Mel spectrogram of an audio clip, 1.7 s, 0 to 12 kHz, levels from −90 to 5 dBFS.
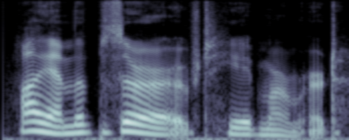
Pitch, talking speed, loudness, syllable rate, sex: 170 Hz, 170 wpm, -17 LUFS, 5.8 syllables/s, female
